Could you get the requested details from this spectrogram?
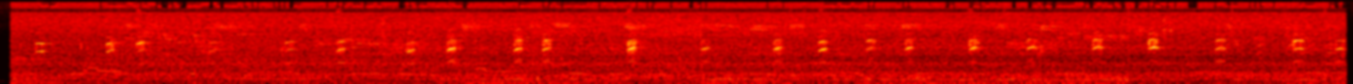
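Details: Black-winged Stilt, a fluctuating rare breeder in the Netherlands, giving its sharp, piercing, high yelping call, repeated rapidly in short bursts over a steady low rumble of wind or distant background noise.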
